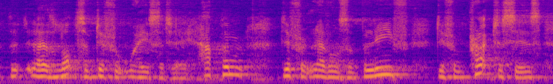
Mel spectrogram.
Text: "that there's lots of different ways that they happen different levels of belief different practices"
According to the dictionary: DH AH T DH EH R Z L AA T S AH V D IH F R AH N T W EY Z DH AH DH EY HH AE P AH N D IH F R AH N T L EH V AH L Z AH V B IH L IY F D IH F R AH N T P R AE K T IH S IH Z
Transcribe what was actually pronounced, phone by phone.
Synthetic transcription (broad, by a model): DH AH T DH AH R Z L AA T S AH V D IH F R AH N T W EY Z DH AH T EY HH AE P AH N D IH F R AH N T L EH V AH L Z AH V B IH L IY F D IH F R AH N P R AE K T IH S IH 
